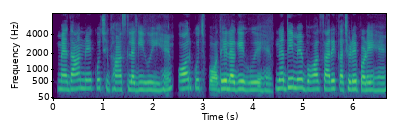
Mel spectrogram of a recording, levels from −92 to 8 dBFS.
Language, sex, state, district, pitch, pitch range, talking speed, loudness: Maithili, female, Bihar, Supaul, 245 Hz, 230-265 Hz, 180 wpm, -23 LUFS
